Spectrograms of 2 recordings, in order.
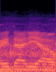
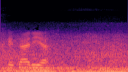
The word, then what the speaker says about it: Getaria: Che, llegamos a Getaria, o Getaria, creo que se pronuncia Getaria.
